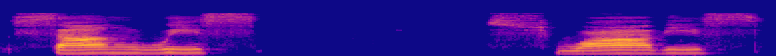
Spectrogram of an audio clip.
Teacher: So sanguis, suavis, right? So you can hear that kind of W sound that's coming from U when it's combined with QU, GU, or SU, right? Sanguis, suavis.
